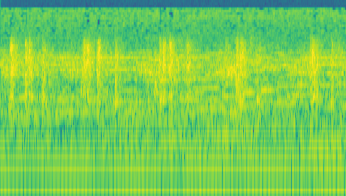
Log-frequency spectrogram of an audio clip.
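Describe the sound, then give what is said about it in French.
The hooves of a rented horse clip-clop at an unhurried walking pace in the Bois de Boulogne, a steady run of sharp knocks over a constant low hum, fairly loud. “Charles-André a loué un cheval. Ils vont au bois de Boulogne, au pas”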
